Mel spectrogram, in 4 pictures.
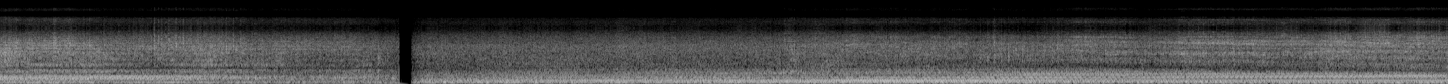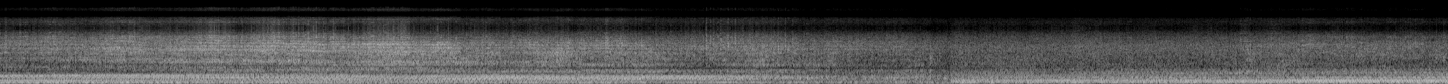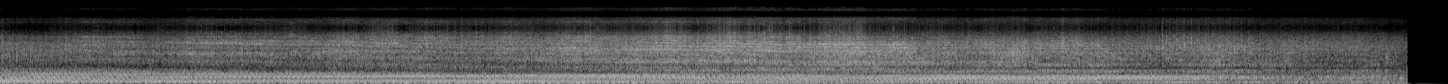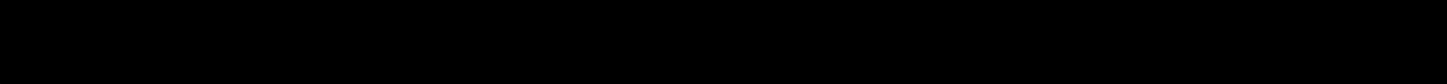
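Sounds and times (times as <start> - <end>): propeller airplane engine drone: 0.0 - 43.1.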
